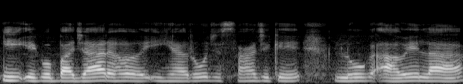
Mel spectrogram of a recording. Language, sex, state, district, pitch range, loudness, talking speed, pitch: Bhojpuri, male, Bihar, Muzaffarpur, 155-165 Hz, -17 LUFS, 130 wpm, 160 Hz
